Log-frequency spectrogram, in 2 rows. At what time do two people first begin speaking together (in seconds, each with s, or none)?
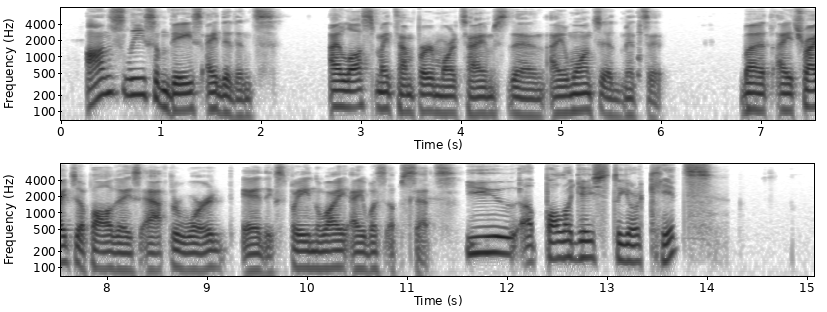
none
